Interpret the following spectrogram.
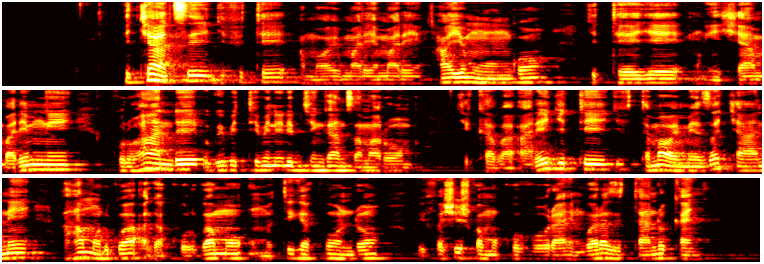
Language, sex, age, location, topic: Kinyarwanda, female, 18-24, Huye, health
